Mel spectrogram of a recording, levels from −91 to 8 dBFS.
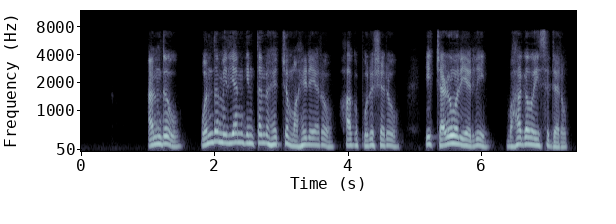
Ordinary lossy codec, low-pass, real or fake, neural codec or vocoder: none; 7.2 kHz; fake; codec, 16 kHz, 1.1 kbps, Voila-Tokenizer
